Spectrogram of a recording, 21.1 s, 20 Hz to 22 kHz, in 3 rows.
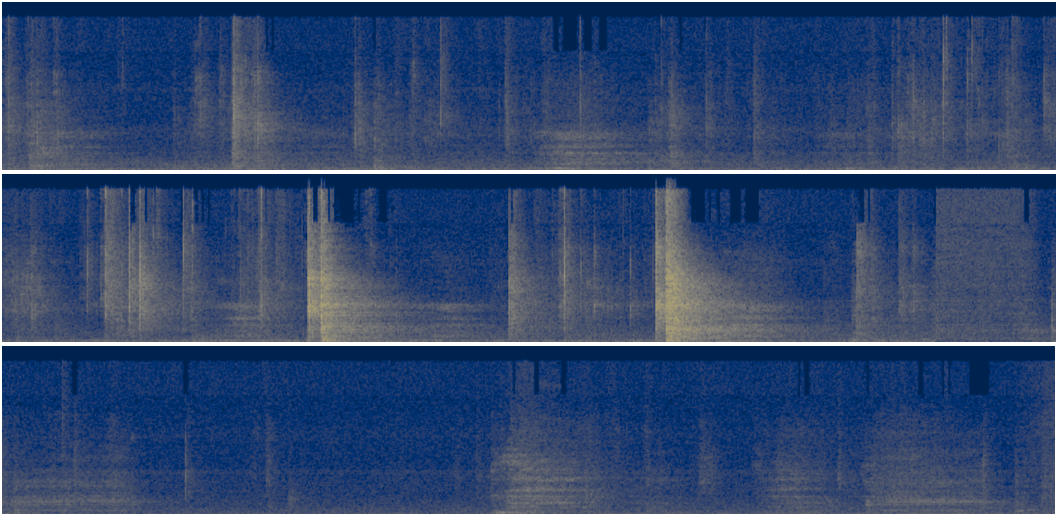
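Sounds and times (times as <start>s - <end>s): loud sharp ringing hits: 11.4s - 12.4s.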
